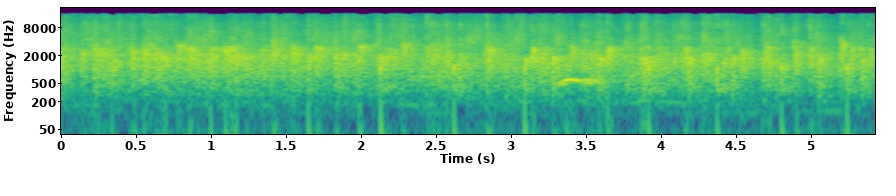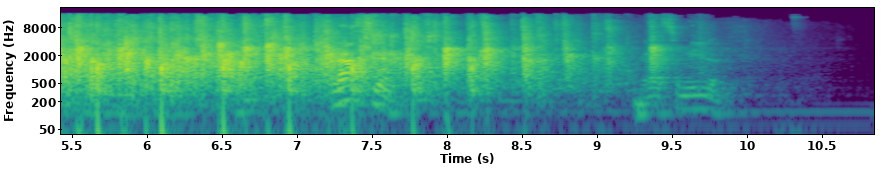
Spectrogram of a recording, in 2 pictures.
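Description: An audience claps and applauds loudly, then the applause fades away.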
